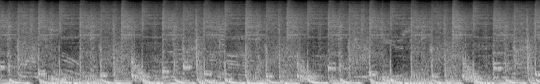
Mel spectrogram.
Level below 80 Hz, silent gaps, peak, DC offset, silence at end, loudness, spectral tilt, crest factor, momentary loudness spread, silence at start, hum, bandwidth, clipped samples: -16 dBFS; none; 0 dBFS; under 0.1%; 0 s; -13 LUFS; -4 dB/octave; 12 dB; 1 LU; 0 s; none; over 20 kHz; under 0.1%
